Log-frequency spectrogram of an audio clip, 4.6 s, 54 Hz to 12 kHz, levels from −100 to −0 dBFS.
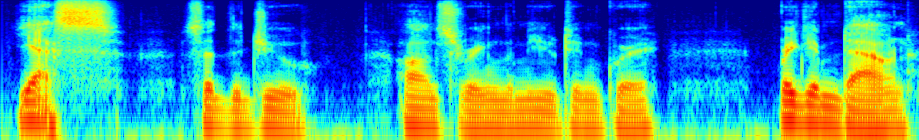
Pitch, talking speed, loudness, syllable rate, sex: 85 Hz, 145 wpm, -21 LUFS, 4.8 syllables/s, male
